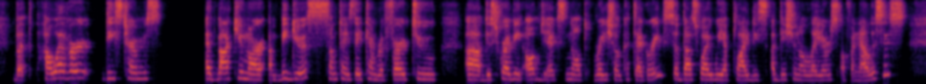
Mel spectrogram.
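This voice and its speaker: A woman with an ordinary speaking voice talks at a moderate pace in a medium pitch with fairly even intonation, captured in a dry, close sound with no echo against a quiet background. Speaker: economics researcher presenting a paper. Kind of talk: conference paper presentation.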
